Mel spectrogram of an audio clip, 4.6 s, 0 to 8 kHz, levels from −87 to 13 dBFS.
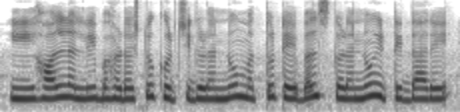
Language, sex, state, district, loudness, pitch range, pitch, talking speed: Kannada, female, Karnataka, Bidar, -15 LUFS, 255-285 Hz, 260 Hz, 115 wpm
